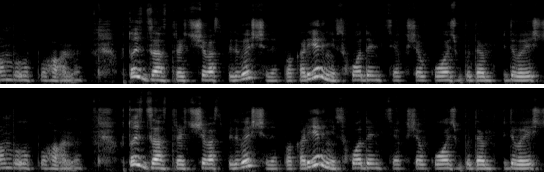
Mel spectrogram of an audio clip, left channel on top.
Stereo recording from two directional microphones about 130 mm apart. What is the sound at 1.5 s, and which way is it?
Speech, 35° right (ahead or behind).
